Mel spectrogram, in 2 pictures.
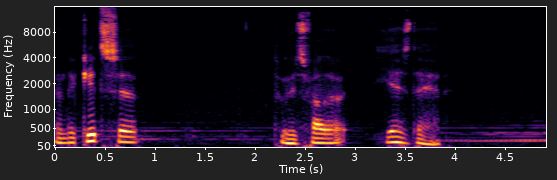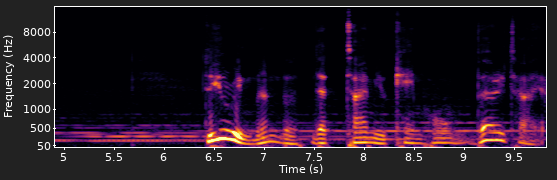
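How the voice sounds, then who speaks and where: Over background music, a man with a non-native accent speaks at a very slow pace with long, frequent pauses, very wide pitch swings and big swings in loudness. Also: medium pitch for a man. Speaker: motivational speaker. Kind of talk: inspirational story talk to camera.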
